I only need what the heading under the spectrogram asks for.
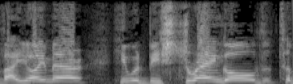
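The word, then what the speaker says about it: וַיֹּאמֶר: If a Bal Koire would dare say Vayoymar instead of Vayoymer, he would be strangled to the floor.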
